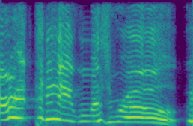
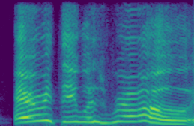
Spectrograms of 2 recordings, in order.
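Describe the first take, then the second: First: "Everything" said high and loud in a mocking take; imitating her wrong pronunciation. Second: Said in the usual way. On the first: Best friend's mispronounced "Everything" played up high and loud. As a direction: poke fun at how she said "Everything". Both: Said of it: "pronounced everything wrong".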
